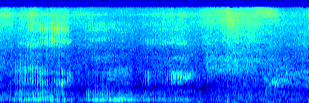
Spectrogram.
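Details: Domestic cat with emerald eyes purring while waiting for its owner; a steady, low rumbling purr swells and fades in long pulses, with a soft click and faint rustling in the background.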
